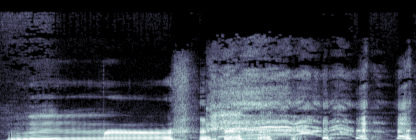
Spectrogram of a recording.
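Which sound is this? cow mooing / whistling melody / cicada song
cow mooing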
